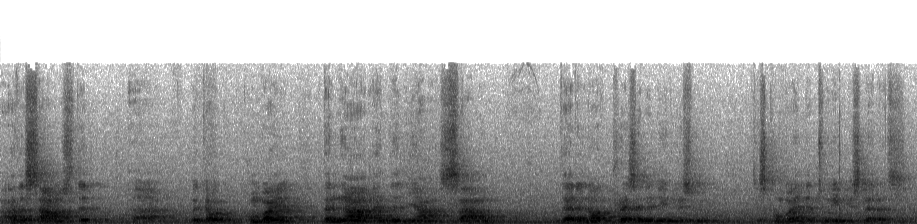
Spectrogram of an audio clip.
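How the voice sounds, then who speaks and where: A middle-aged man, a lecturer taking audience questions in measured speech with pauses and restarts. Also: medium pitch, level tone. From Solomon Islands. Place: large lecture theatre. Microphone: distant room mic. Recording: echoey hall from far off, background noise.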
